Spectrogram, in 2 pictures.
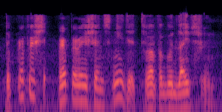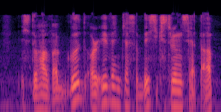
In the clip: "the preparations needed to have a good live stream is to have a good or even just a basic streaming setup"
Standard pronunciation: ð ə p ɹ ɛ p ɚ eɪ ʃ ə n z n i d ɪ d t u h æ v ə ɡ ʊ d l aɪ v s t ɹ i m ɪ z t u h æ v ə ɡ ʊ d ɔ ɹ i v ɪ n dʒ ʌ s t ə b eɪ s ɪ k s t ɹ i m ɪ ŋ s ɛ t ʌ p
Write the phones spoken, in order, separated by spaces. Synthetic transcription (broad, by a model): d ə p ɹ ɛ p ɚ eɪ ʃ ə n s n i d ɪ d t u h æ v ə ɡ ʊ d l aɪ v s t ɹ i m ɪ s t u h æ v ə ɡ ʊ d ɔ ɹ i v ɪ n dʒ ʌ s t ə b eɪ s ɪ k s t ɹ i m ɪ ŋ s ɛ t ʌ p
